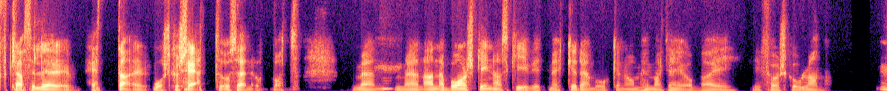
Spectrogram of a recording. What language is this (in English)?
Swedish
